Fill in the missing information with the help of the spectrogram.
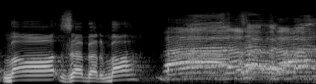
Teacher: با جو ادا ہوتا ہے ہونٹوں کے تر حصے سے.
